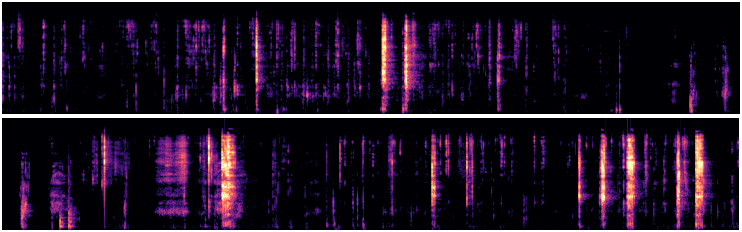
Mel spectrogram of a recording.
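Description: Close-miked eating sounds: chewing and biting of hakka noodles and chilli chicken, in irregular short bursts with quieter gaps between mouthfuls.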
